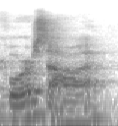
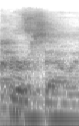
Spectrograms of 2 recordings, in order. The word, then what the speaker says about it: Kurosawa: more films from Akira Kurosawa. Hopefully I pronounced his last name is a lot of vowels. And Kurosawa, yeah. Kurosawa, okay. Yeah.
